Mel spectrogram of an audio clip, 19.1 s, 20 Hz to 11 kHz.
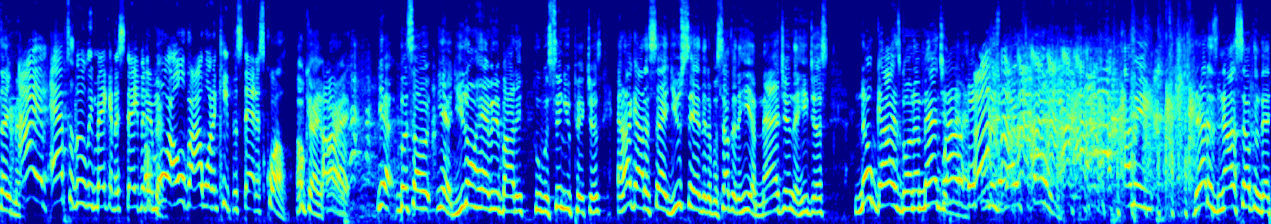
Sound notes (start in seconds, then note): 14.5 audience laughing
